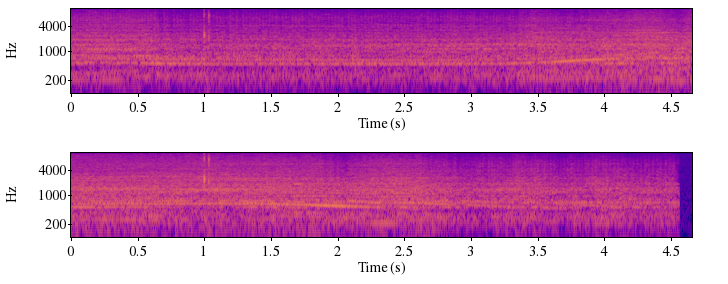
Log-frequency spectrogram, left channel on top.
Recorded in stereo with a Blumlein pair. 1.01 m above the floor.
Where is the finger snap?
15° right.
